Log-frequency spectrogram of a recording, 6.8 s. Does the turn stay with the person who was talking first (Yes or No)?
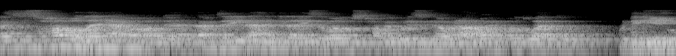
No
